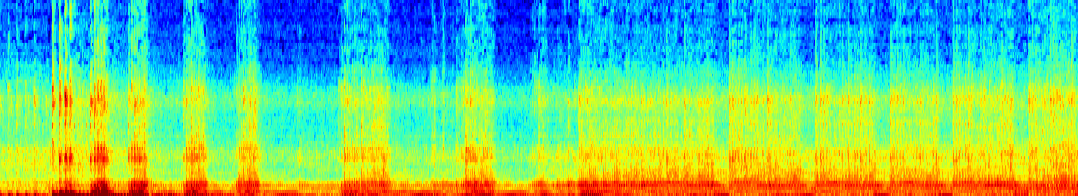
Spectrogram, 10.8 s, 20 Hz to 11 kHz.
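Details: 110i motorcycle, fuel pump and injector already replaced, no fault codes: revs up then stutters in choppy bursts near the top, settling to rough idle; misfire at cut, mechanic blames ignition system, spark plug and pickup.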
